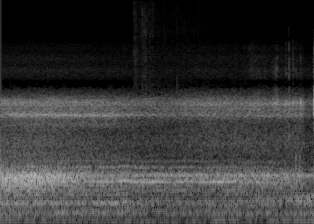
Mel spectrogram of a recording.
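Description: Small waves lap against a rocky shore.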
